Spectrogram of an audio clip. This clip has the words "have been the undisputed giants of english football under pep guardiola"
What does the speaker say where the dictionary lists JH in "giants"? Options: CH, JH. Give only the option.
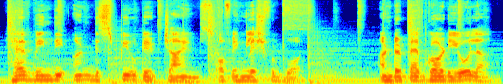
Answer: CH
